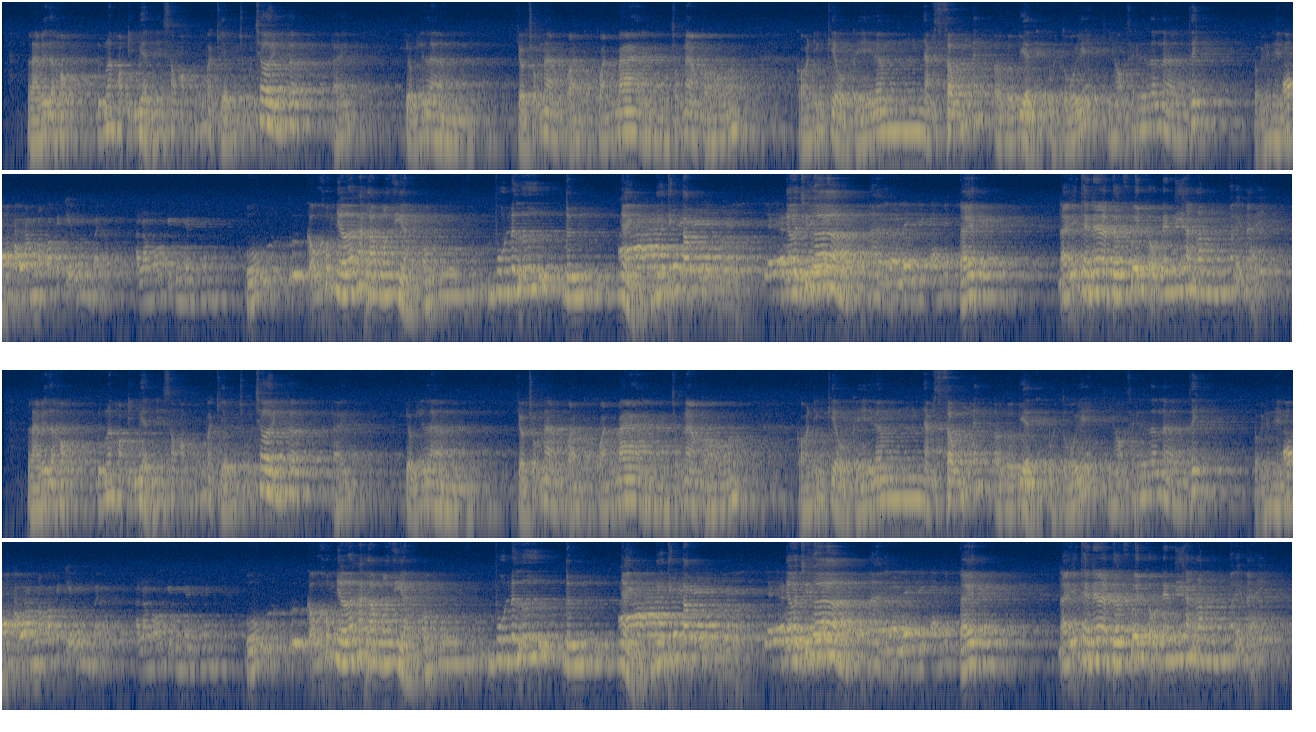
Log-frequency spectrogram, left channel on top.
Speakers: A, on the left (about 40°); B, on the left (about 90°).
A: là bây giờ họ đúng là họ đi biển ấy xong họ cũng phải kiếm chỗ chơi nữa cơ đấy
B: ừ.
A: kiểu như là ừm, kiểu chỗ nào quán có quán bar này hoặc là chỗ nào có có những kiểu cái um, nhạc sống này ở bờ biển ấy buổi tối ấy thì họ sẽ rất là thích kiểu như thế.
B: ờ, ờ, Hạ Long nó có cái kiểu như vậy không Hạ Long nó có kiểu kinh doanh như thế không
A: Ố cậu không nhớ Hạ Long có gì à? Có vũ, vũ, vũ nữ đứng nhảy
B: à à,
A: như
B: à,
A: TikTok
B: yeah yeah yeah
A: ờ,
B: yeah yeah yeah,
A: nhớ
B: <laughs>
A: chưa?
B: lên lên cả
A: Đấy
B: rồi
A: ờ,
B: rồi lên lên cả VTV
A: đấy đấy thế nên là tớ khuyên cậu nên đi Hạ Long là như vậy đấy.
